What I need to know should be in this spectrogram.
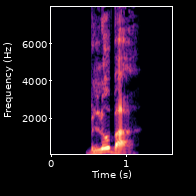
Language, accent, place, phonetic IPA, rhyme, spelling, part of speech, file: German, Germany, Berlin, [ˈblʊbɐ], -ʊbɐ, blubber, verb, De-blubber.ogg
- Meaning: inflection of blubbern: 1. first-person singular present 2. singular imperative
